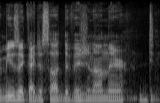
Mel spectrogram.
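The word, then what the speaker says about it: dvsn: I just saw a division on there I think I said pronounces DV s n its division I've heard some of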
